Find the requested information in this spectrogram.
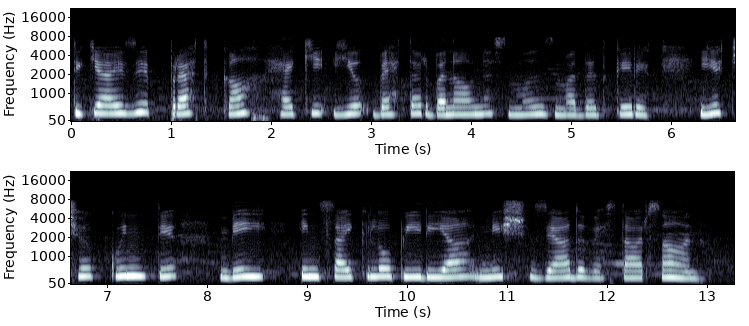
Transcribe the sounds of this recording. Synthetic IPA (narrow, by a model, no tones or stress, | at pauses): t̪ikʲjaːzepɾɐt̪ʰkãhɛkijəbeɦt̪ɐɾbɐnaːwnɐsmɐnzmɐd̪ɐd̪kəɾet̪ʰjət͡ʃʰikunʲt̪i | be | insaːjkloːpiːɖijaːniʃzjaːd̪ʋest̪aːɾsaːn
